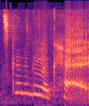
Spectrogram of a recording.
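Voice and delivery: high, soothing, reassuring tone. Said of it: "trying to calm me down".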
